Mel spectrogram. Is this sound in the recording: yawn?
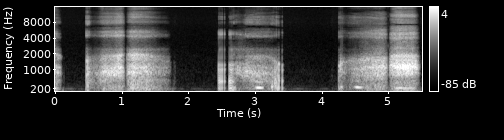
yes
